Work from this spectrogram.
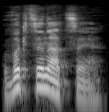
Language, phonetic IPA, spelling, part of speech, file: Russian, [vəkt͡sɨˈnat͡sɨjə], вакцинация, noun, Ru-вакцинация.ogg
- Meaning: vaccination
